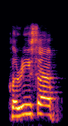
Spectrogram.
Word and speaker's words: Clarissa: Let's all welcome to the Creative Talk, Clarissa.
